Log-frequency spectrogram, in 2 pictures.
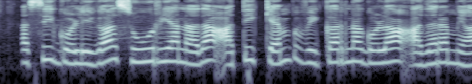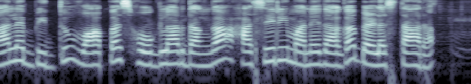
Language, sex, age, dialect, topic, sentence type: Kannada, female, 18-24, Northeastern, agriculture, statement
